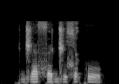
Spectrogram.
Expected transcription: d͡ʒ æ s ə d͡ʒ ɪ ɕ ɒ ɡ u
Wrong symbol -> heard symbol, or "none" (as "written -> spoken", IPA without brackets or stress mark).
ɡ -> k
